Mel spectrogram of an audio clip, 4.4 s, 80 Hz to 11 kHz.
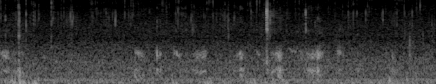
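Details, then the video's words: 17-year-old senior dog eating a rabbit-ear treat; crunchy, irregular chewing clicks and soft wet smacks scattered steadily throughout, over a faint low hum. "17세 노령견 먹방사운드 Eating sound"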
